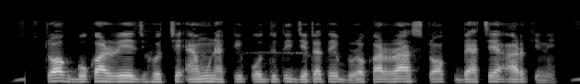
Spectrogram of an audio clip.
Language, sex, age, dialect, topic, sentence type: Bengali, male, <18, Northern/Varendri, banking, statement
